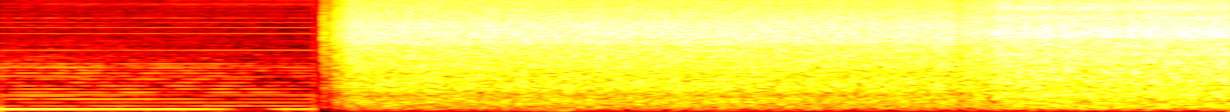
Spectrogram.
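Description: Soft background music of sustained tones, cut off about a second and a half in by the loud, steady rush of water pouring over the stepped face of a stone weir.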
